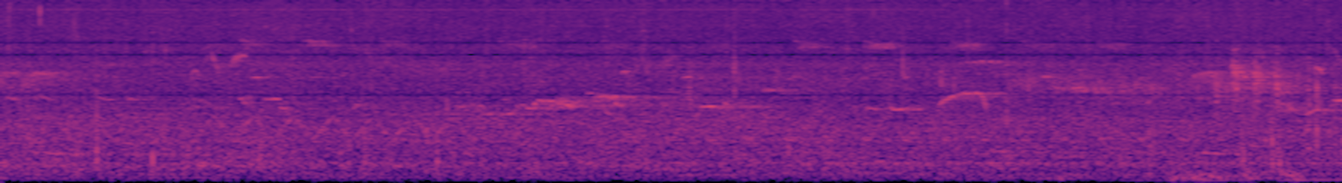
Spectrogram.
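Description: Birds singing outdoors: scattered short chirps and arching whistled calls over a steady background hiss.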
